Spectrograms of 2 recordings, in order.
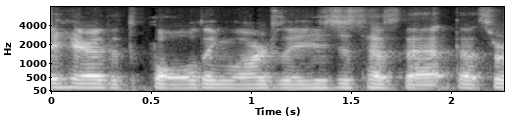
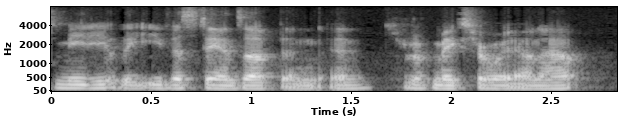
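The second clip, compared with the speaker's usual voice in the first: ordinary talk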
